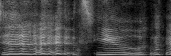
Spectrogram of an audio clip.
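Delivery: bursts out laughing on "it's you". Real, not acted. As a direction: laugh through the words, high and loud. Laughing at a viewer's comment.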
